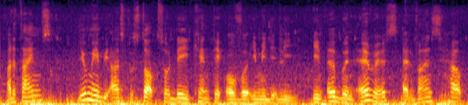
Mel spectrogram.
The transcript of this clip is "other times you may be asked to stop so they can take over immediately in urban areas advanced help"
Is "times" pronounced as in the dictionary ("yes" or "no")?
no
